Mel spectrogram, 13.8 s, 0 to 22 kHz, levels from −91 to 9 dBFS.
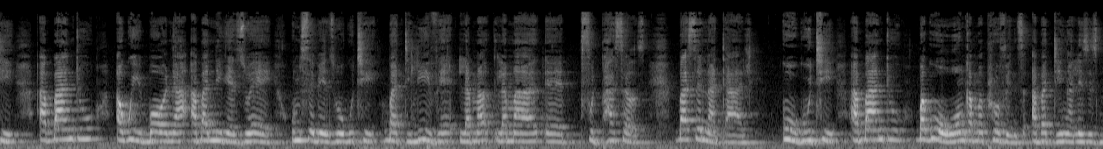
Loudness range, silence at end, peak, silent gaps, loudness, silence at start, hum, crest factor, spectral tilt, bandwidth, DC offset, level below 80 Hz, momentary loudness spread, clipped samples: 5 LU; 0 s; -6 dBFS; none; -25 LUFS; 0 s; none; 20 dB; -5.5 dB/octave; 15.5 kHz; under 0.1%; -50 dBFS; 10 LU; under 0.1%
